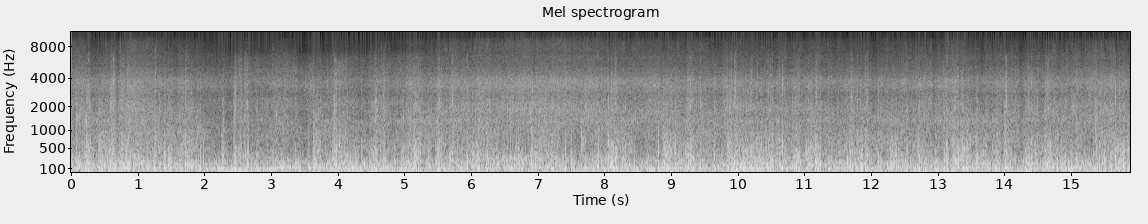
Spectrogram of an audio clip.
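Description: Wind buffets loudly against the car, roaring and rumbling.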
